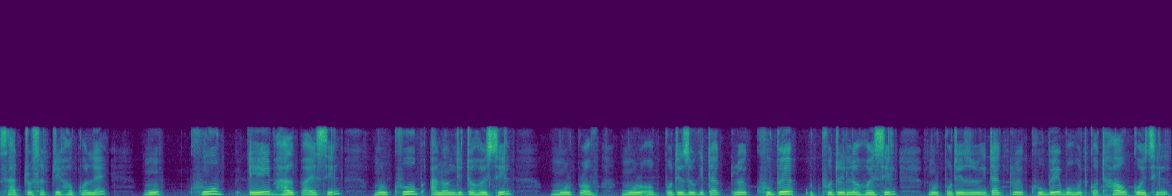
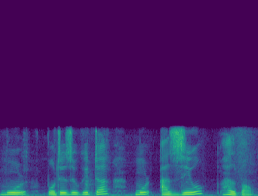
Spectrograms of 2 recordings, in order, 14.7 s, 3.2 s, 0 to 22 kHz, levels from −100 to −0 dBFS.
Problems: background sounds at intervals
